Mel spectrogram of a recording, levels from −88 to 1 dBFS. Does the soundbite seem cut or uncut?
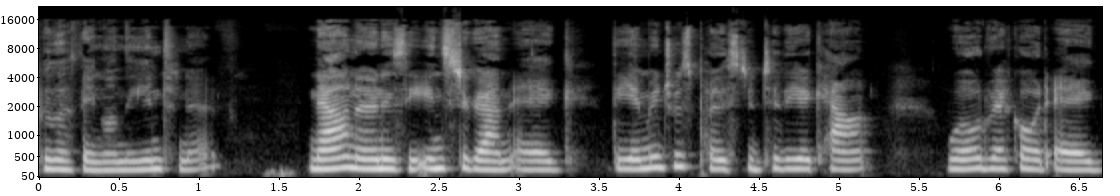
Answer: cut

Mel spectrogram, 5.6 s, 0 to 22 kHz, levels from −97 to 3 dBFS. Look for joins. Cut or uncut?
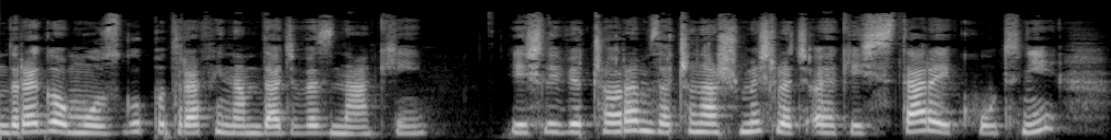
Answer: uncut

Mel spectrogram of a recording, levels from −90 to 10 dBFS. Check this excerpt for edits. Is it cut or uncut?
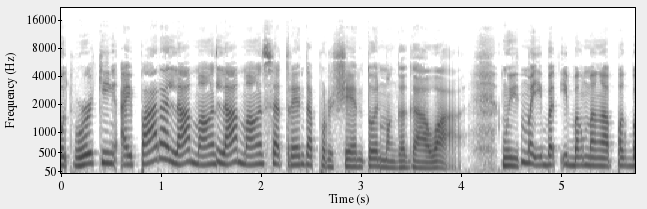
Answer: cut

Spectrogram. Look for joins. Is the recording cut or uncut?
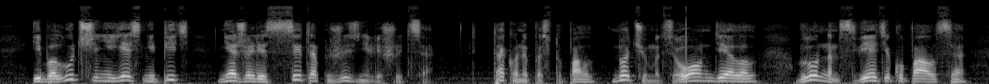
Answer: cut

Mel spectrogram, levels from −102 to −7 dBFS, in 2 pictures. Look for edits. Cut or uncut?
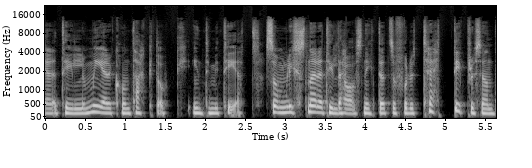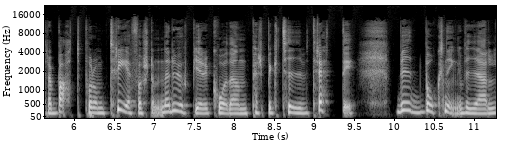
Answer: cut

